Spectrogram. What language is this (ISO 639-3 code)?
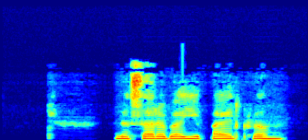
pus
